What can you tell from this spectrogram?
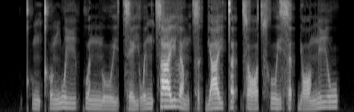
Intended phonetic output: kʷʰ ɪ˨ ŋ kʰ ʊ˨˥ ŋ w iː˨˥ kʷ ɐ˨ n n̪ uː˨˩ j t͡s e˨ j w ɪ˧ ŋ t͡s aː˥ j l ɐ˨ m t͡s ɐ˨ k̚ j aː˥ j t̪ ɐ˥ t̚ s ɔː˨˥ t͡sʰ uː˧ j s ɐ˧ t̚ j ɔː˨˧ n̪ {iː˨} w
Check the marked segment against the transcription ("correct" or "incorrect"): incorrect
